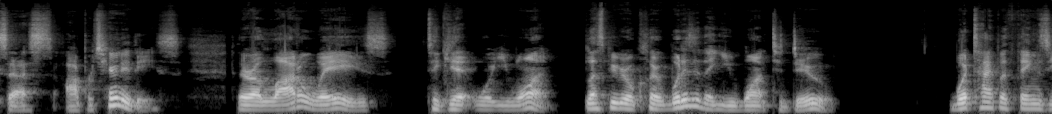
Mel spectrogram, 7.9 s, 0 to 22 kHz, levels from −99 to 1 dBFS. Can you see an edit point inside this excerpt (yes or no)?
no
